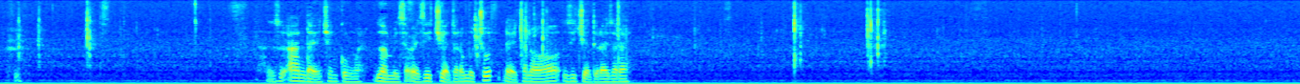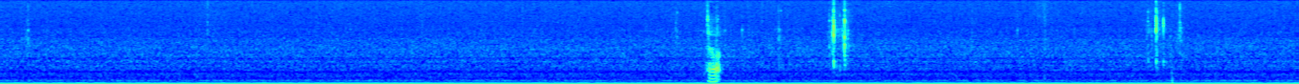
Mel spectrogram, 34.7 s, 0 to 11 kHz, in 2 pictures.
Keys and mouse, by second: 0.7 ctrl+right click, 1.3 alt+click, 1.6 click, 3.0 alt+click, 4.2 click, 5.3 alt+click, 5.8 ctrl+right click, 6.5 ctrl+alt+click, 7.2 ctrl+1, 7.5 click, 9.6-11.6 alt+drag, 11.6 ctrl+z, 12.0 click, 12.9 alt+click, 14.1-15.8 drag, 15.8 alt+click, 16.9 alt+click, 18.1-23.0 drag, 23.0-26.7 drag, 26.7 q, 27.5 alt+click, 28.4 ctrl+z, 31.2-32.8 drag, 32.8 e, 33.1 click, 34.4 click.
